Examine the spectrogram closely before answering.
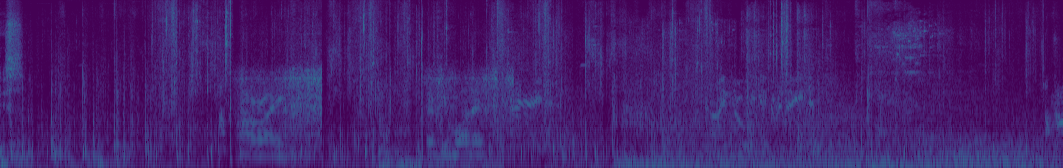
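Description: Footsteps patter quickly on stone.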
